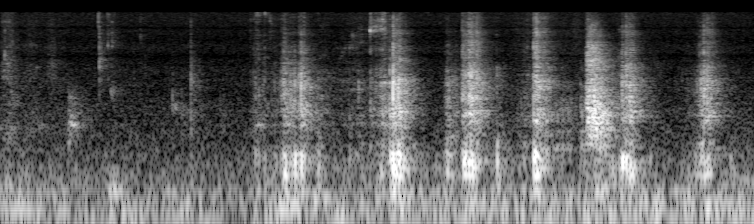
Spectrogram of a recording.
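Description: A young man crunches loudly on a pickle close by.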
